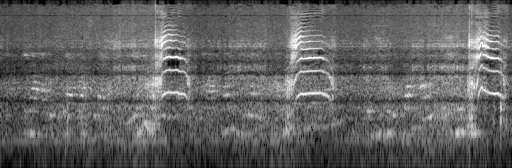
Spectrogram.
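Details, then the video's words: Domestic cat uttering three short, high, arching meows about two seconds apart while people talk in the background. "Funny cat sound"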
